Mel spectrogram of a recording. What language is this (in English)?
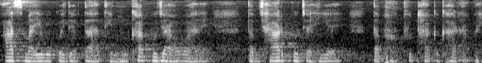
Maithili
